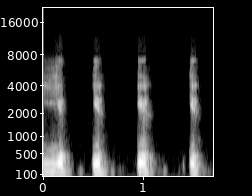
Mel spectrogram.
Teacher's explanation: the y sound, like in yellow, where you're pushing that sound up through the roof of your mouth, sort of, and out through y.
